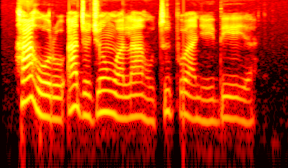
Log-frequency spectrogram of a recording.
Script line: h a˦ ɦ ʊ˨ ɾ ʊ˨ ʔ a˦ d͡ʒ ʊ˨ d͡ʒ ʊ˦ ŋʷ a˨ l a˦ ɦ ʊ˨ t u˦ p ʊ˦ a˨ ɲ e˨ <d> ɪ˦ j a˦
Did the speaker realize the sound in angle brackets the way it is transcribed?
yes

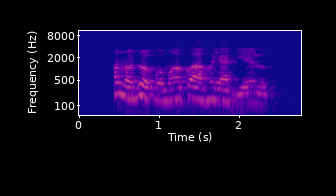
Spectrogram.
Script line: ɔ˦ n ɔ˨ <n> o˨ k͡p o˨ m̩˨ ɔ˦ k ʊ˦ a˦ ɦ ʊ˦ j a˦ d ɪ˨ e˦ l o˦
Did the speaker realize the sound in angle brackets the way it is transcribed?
no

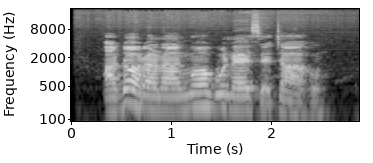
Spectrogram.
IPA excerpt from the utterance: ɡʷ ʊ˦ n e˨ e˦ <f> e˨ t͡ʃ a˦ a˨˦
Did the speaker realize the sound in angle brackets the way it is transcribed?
no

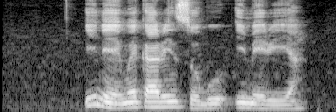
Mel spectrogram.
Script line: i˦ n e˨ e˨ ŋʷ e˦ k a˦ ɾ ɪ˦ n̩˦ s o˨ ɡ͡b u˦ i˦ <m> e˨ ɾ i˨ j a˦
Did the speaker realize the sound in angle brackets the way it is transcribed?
yes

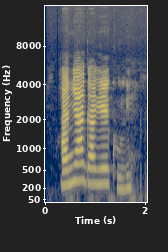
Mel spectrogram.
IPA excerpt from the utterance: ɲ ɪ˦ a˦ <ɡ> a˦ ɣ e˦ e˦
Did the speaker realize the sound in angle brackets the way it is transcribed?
yes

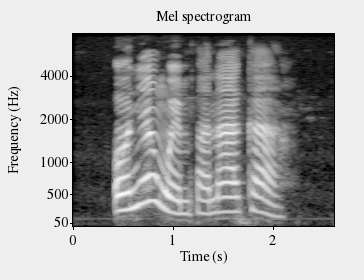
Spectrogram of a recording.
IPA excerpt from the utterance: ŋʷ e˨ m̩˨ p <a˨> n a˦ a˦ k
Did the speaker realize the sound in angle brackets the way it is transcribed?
yes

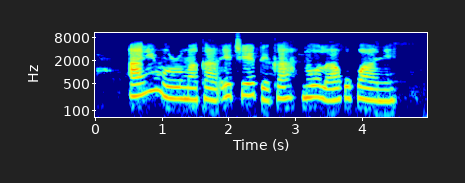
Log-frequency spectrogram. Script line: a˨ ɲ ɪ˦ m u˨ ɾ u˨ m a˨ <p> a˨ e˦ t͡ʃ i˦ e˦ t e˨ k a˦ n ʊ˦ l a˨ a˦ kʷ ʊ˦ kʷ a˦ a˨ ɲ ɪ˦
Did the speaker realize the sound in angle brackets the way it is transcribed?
no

